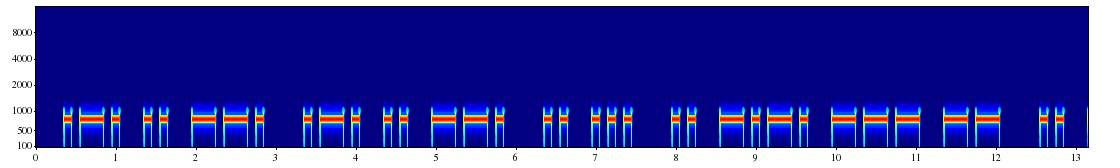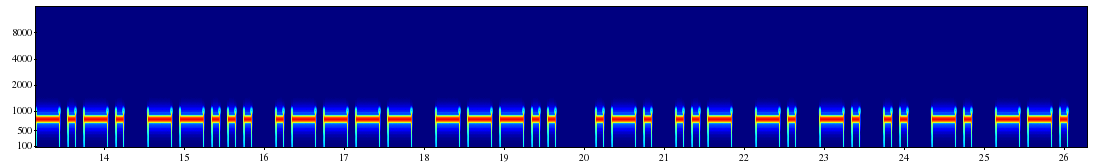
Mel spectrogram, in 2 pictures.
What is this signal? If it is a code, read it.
Morse code, heard as a keyed tone, about 12 wpm, 800 Hz. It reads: RIG RIG IS ICOM IC718 RUNNING
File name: Morse / qso-12wpm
